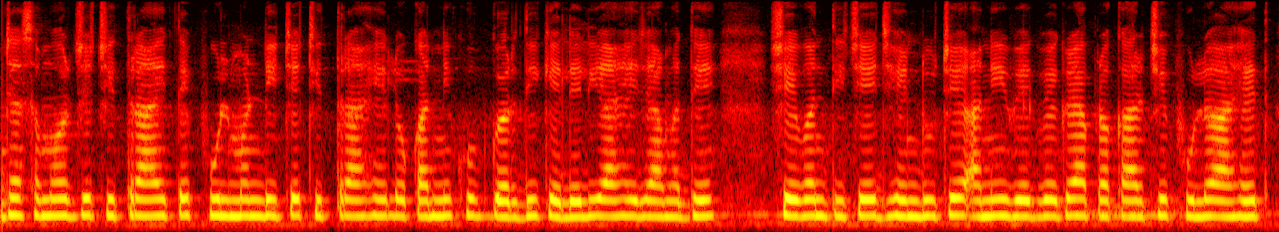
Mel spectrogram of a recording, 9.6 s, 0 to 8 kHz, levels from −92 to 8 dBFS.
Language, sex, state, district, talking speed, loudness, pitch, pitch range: Marathi, female, Maharashtra, Pune, 130 wpm, -22 LUFS, 210 Hz, 205-215 Hz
